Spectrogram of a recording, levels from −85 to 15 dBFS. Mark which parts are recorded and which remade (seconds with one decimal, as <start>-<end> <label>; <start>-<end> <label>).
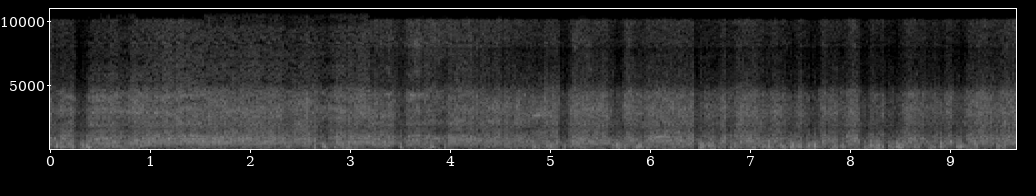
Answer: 0.0-5.1 remade; 5.1-9.7 recorded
